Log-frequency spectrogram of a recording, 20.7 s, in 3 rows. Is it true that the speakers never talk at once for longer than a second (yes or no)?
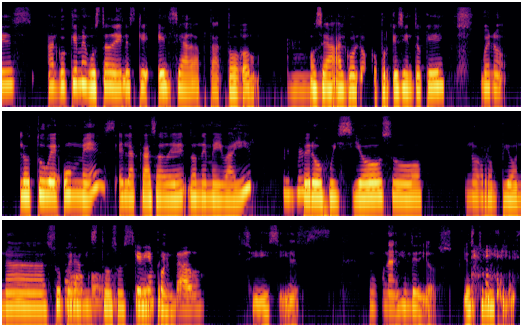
no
